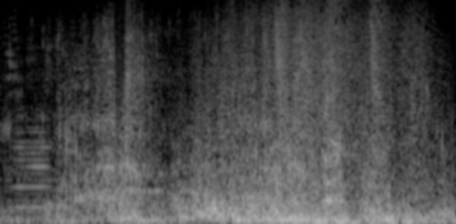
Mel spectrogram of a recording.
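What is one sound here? A fiery explosion bursts with a deep roar.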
